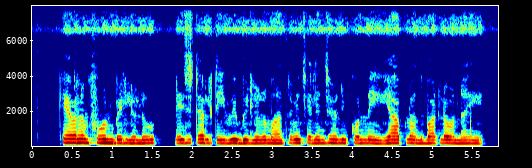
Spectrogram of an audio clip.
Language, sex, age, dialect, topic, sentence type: Telugu, male, 18-24, Central/Coastal, banking, statement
